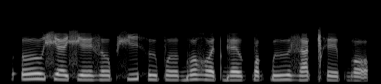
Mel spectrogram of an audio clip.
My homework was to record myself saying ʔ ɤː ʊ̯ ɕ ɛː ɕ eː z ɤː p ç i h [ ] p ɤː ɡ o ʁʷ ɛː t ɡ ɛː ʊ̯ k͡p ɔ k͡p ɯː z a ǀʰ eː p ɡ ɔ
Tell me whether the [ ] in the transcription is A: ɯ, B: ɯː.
B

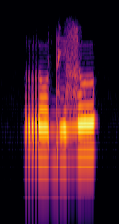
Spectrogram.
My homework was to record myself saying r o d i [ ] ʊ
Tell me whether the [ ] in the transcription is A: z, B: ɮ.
B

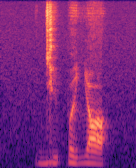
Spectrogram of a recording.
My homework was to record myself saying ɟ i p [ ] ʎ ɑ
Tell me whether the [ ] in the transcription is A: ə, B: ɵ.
A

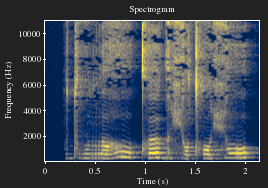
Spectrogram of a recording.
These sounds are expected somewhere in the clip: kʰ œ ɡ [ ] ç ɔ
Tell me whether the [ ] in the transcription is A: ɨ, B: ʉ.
A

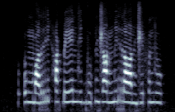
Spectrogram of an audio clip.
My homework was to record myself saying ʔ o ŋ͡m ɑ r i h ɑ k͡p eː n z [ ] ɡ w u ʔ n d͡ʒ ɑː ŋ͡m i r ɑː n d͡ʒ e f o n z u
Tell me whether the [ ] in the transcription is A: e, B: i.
B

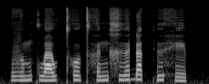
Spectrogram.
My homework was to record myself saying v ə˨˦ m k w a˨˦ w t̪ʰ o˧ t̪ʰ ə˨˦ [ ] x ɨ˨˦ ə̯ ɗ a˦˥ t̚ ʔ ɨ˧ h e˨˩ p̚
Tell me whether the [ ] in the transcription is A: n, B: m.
A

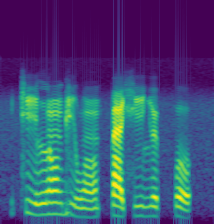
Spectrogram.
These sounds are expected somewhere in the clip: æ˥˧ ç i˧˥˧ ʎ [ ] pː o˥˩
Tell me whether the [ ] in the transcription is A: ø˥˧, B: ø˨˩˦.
A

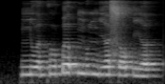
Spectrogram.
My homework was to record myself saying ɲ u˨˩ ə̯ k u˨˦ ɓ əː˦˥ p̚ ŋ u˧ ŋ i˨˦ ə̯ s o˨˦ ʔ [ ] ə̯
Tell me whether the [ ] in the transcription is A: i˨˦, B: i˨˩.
B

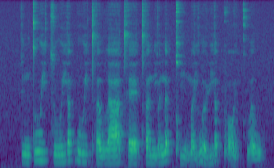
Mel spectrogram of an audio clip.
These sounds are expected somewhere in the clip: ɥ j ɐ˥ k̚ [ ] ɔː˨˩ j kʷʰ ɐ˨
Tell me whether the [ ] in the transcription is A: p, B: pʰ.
B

